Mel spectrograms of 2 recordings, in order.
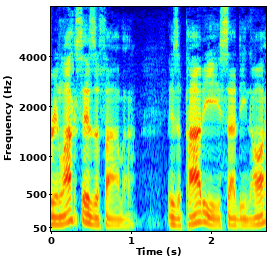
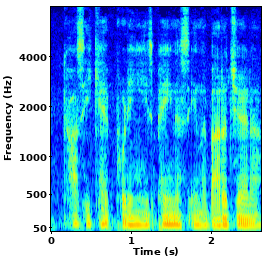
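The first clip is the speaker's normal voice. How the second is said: very quiet, hushed whisper; 14 dB quieter than usual. Reading a joke aloud, dairy farmer Bob answers Joe's question in a whisper. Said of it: "he whispers".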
